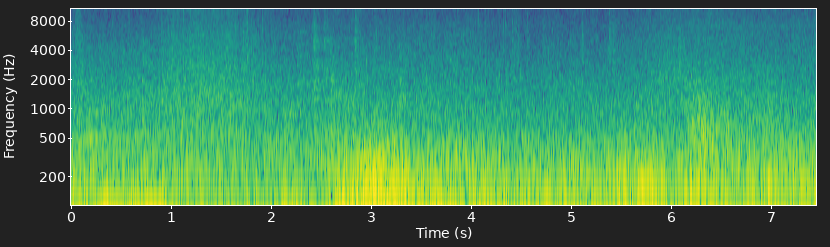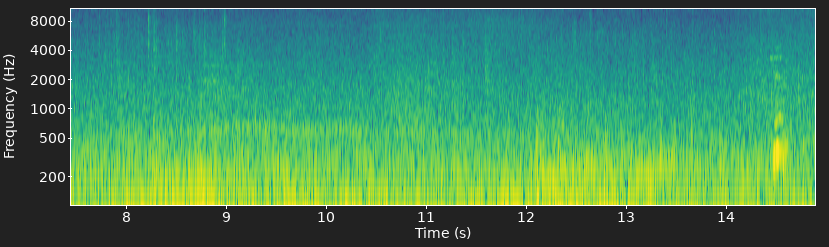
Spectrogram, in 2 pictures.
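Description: Thunderstorm at sea in the Call of the Sea video game: a steady wash of rain and surf with low rolling thunder rumbles, heaviest around the third second, with no talk.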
